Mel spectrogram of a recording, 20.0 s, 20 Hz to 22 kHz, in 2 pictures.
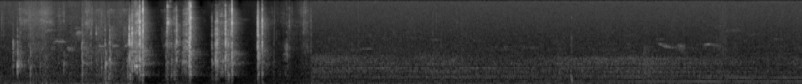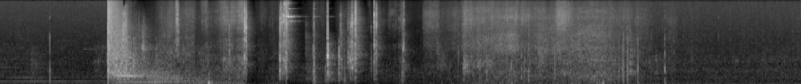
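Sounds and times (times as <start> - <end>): rifle bolt clicks and knocks: 0.2 - 3.8, 11.4 - 15.2
rifle shot ringing out: 11.4 - 15.0.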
